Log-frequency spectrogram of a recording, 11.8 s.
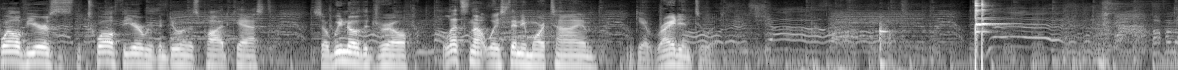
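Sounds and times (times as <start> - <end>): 
speech: 0.0 - 7.5
two beer bottles clinking together: 8.8 - 9.2, 9.8 - 10.4.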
